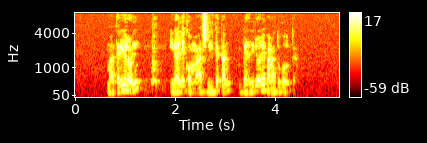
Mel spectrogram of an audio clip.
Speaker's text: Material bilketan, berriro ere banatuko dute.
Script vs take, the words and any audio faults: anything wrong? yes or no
yes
